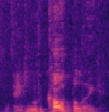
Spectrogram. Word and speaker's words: Lipicoli: And it's Lipicoli. Oh, all these years I've been pronouncing it wrong?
